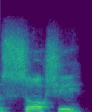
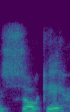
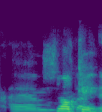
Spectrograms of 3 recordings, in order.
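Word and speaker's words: Sauchie: he'll tell me I've pronounced this wrong, the Sochi poltergeist. Yeah. It's pronounced Socky. Socky, yeah, I knew I'd get it wrong.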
